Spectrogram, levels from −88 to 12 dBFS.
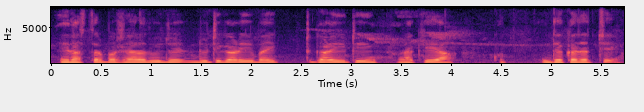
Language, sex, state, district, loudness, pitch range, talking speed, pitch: Bengali, male, Assam, Hailakandi, -16 LUFS, 165-175 Hz, 135 wpm, 170 Hz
